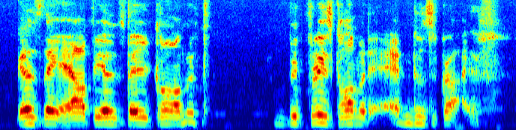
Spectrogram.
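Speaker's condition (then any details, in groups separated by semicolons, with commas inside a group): Cerebral palsy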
